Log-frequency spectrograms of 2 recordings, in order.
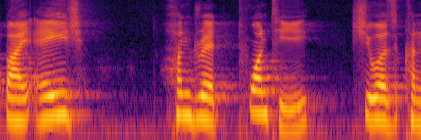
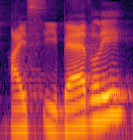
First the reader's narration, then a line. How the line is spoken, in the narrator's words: she said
